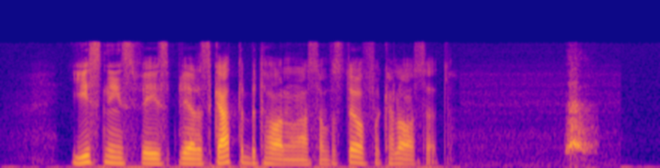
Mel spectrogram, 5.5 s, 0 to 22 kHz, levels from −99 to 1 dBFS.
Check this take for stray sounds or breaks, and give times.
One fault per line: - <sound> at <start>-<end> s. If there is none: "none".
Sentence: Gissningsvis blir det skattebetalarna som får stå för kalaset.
- bark at 4.7-5.0 s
